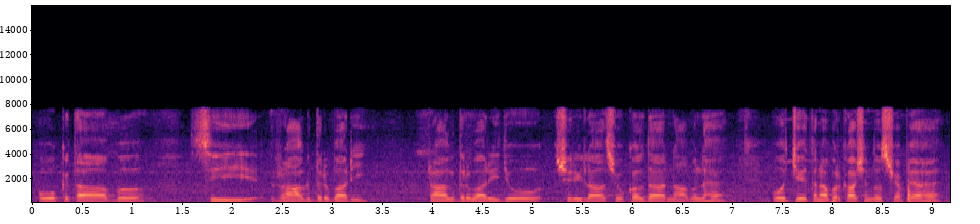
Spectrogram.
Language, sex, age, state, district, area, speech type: Punjabi, male, 18-30, Punjab, Bathinda, rural, spontaneous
